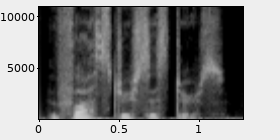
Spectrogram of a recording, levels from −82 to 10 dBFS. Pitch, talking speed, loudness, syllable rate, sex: 195 Hz, 140 wpm, -19 LUFS, 4.7 syllables/s, female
